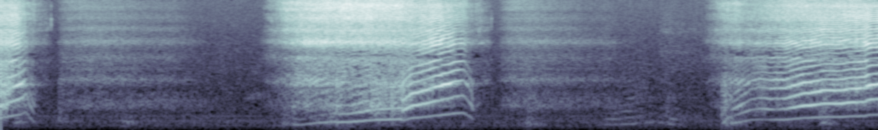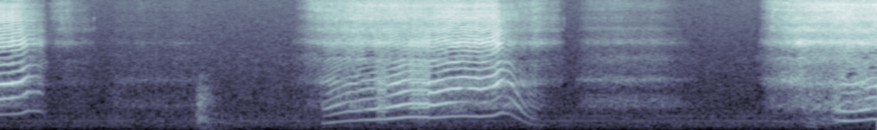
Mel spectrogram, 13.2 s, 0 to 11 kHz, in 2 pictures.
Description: Hahahaha I was bored and I heard some 1 snoring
